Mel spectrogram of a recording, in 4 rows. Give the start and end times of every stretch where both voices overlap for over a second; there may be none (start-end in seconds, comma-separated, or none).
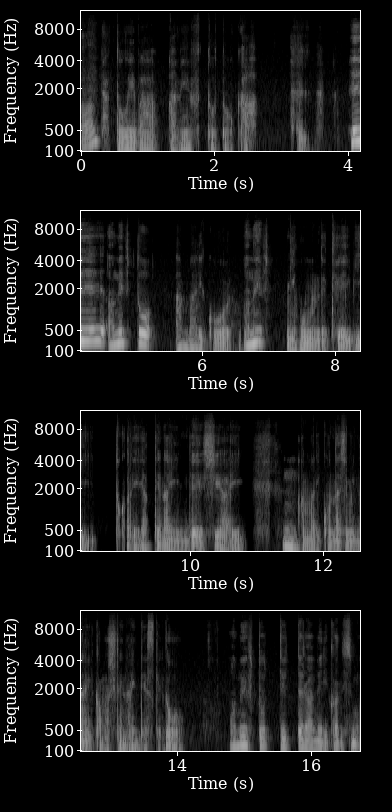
none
